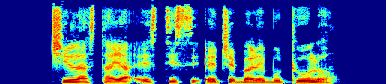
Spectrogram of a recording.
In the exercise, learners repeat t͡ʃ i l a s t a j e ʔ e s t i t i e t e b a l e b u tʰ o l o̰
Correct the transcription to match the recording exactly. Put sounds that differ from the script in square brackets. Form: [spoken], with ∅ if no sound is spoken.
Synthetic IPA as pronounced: t͡ʃ i l a s t a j [a] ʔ e s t i [s] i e [t͡ʃ] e b a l e b u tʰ [u] l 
